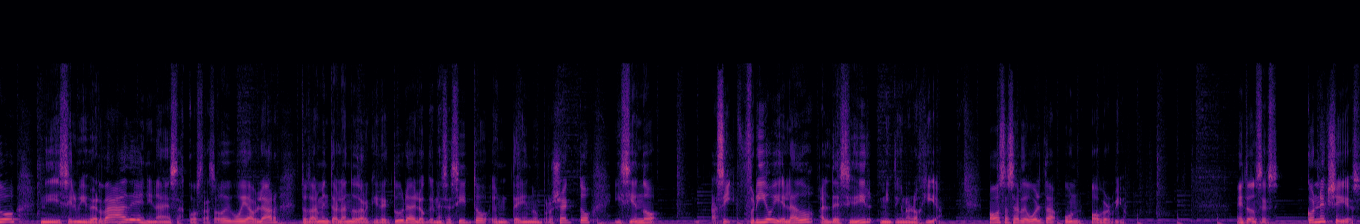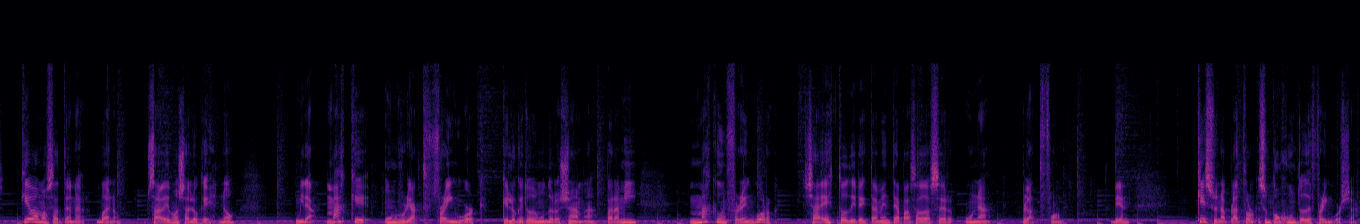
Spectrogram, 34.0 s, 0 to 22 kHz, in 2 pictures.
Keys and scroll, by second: 4.5 alt+Tab, 12.5-15.5 typing, 18.5 Return, 21.0-24.9 typing, 26.3 o, 26.9 BackSpace, 27.1 -, 28.0 space, 29.1-31.5 typing.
